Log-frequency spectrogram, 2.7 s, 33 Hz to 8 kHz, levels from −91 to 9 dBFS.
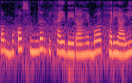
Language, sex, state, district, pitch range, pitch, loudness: Hindi, female, Maharashtra, Chandrapur, 235-285 Hz, 255 Hz, -14 LUFS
